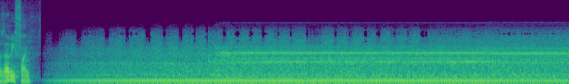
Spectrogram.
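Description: An airbrush sprays with a steady hiss.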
